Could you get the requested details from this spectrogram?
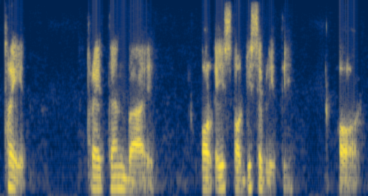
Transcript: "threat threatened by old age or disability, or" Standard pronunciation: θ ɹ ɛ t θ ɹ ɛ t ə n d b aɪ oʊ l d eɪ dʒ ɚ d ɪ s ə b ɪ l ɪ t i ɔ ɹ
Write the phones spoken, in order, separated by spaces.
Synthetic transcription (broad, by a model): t ɹ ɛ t t ɹ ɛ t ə n b aɪ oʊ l eɪ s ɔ d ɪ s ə b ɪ l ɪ t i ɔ ɹ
